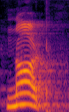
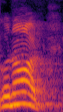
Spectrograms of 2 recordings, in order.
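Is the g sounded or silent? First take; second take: silent; sounded. First: The word starts with an n sound. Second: The word starts with a g sound. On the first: The speaker calls it right. "लेकिन जी इसमें silent है" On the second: The speaker calls it wrong. "वैसे पढ़े तो हमारा क्या हो जाएगा"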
